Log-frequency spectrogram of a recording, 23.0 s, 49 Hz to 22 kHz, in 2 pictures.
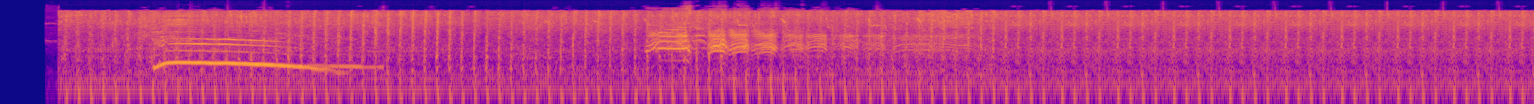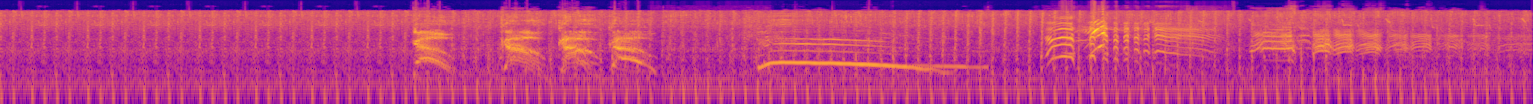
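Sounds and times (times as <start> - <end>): small engine chugging: 0.5 - 23.0
falling pitched tone: 19.4 - 20.9.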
